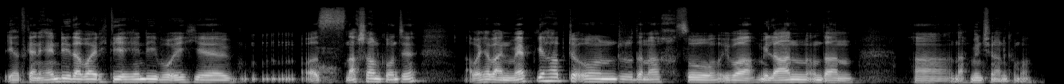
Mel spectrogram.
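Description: A young man from Bangladesh, a second-language speaker, answering interview questions haltingly with many fillers. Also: lowish voice, fairly even intonation, warm tone. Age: young adult.

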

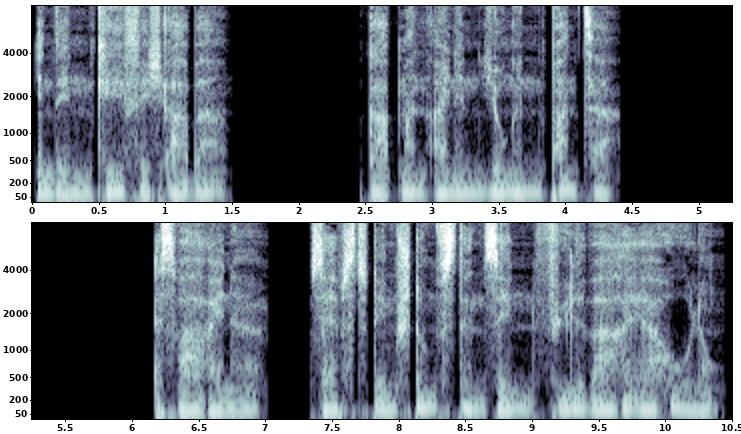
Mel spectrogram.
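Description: Very husky, deep male audiobook narrator. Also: warm tone, no room sound, studio quality. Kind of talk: scripted literary narration, bedtime audiobook.

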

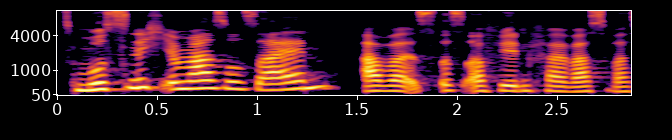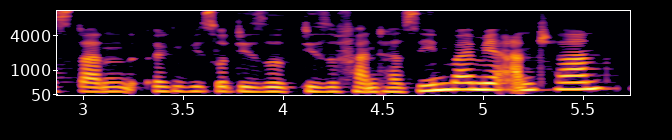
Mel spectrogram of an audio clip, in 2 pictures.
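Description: A woman's voice: mid-range voice, fairly quick. Chatty woman hosting a podcast. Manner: lively, laughs often, many fillers. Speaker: podcast host. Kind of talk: casual chat.

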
